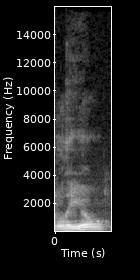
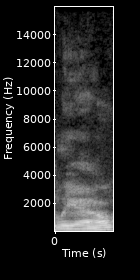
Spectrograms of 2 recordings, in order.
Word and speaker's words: Leal: I pronounced it Leal, but during the draft last year they called him Leal, so we're going to go DeMarvin Leal to the Steelers.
